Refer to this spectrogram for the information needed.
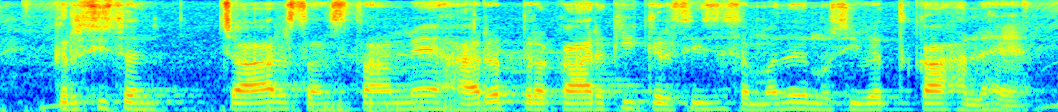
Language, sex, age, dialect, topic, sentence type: Hindi, male, 18-24, Kanauji Braj Bhasha, agriculture, statement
